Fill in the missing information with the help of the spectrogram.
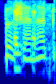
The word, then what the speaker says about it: Bozena: Hi, this is Bojana from New York. – From New York. Okay. Can you spell that? – Hello. – Hello. – Bojana, B-O-Z-E-N-A.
